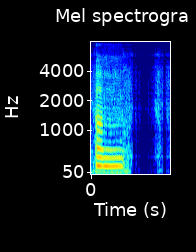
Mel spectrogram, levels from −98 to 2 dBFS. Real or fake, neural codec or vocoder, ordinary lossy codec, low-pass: fake; codec, 16 kHz, 4.8 kbps, FACodec; none; none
